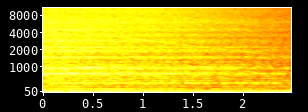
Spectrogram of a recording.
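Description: The end of an electronic dance track: a sustained, noisy synth wash over a low bass tone, with no beat, slowly fading out.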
